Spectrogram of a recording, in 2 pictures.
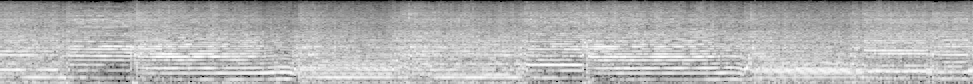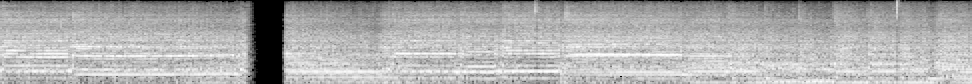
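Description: Electric guitar played live over a video call: held single notes, some bent up in pitch, moving to lower notes near the end. The audio cuts out completely for a split second about nine seconds in.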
